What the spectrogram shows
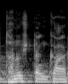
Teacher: विसर्ग के बाद में जब आधा टा या ठा आने पर विसर्ग का मूर्धन्य सा हो जाता है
